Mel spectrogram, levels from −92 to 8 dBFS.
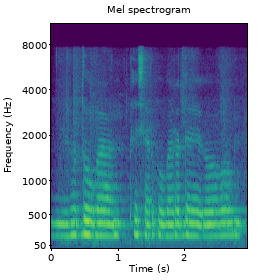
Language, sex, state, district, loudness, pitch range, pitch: Chakma, female, Tripura, Dhalai, -16 LUFS, 180-190 Hz, 185 Hz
